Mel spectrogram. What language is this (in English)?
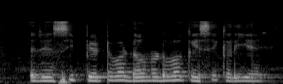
Magahi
